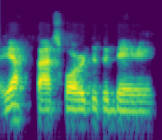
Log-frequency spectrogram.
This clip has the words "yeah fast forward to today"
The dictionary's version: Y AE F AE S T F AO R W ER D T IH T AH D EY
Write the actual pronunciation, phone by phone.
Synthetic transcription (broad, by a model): Y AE P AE S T F AO R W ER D T IH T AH D EY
